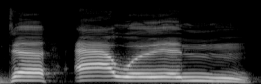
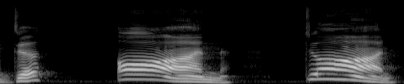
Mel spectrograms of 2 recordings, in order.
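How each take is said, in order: First: The a and w are sounded separately. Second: The a and w make one 'aw' sound. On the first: The speaker calls it wrong. "It wouldn't be duh, awin. That doesn't make sense to me" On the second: The speaker calls it right. "if I remember that A W says aw, then I could say"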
